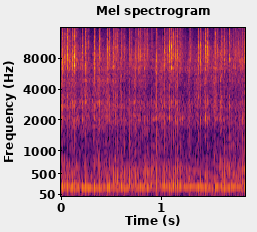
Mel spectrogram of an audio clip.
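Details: 2025 Honda CBR1000RR-R Fireblade SP with full exhaust, cold start before re-flash: lumpy, uneven idle stumbling and surging, attributed to a bad engine-control map; check engine light was on.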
